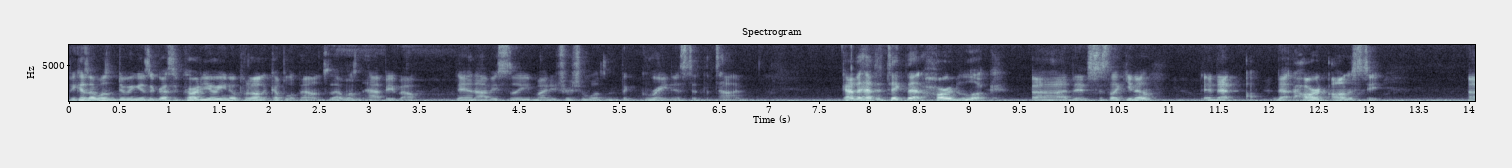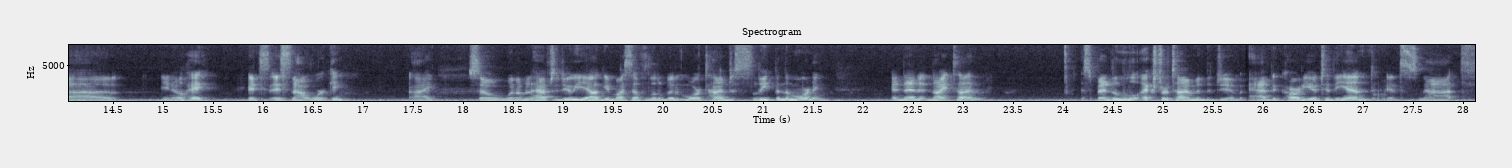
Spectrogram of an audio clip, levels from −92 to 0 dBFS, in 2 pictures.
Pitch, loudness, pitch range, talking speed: 110 Hz, -24 LUFS, 105-120 Hz, 210 wpm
